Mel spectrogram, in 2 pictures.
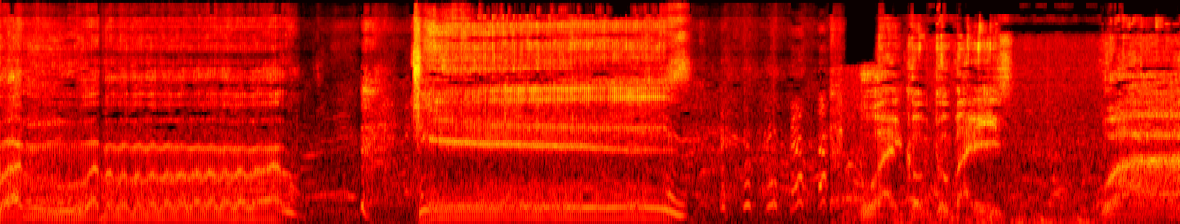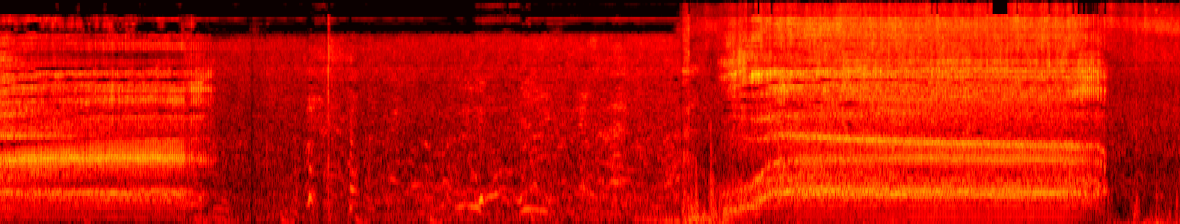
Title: Burping loud in the streets of Paris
